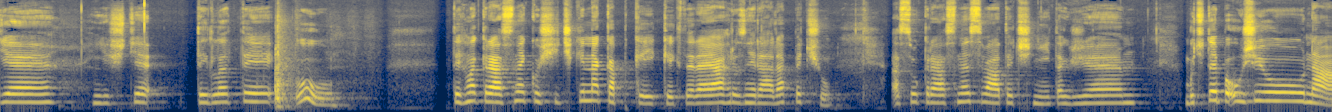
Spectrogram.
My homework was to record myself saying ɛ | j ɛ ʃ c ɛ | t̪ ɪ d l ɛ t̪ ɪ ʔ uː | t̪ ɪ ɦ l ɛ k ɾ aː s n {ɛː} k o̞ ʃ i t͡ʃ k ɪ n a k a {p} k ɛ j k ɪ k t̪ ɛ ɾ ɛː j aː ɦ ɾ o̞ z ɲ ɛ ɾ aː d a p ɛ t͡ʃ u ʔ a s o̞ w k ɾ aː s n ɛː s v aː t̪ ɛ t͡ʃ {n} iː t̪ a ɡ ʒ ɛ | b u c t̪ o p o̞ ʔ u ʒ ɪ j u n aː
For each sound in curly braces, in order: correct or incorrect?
correct, correct, incorrect: ɲ

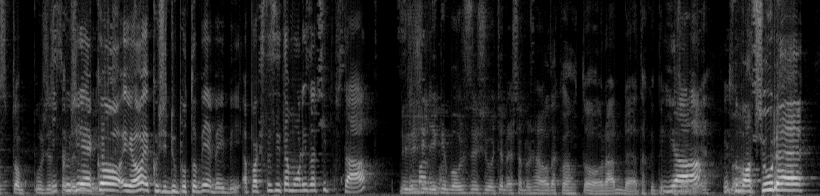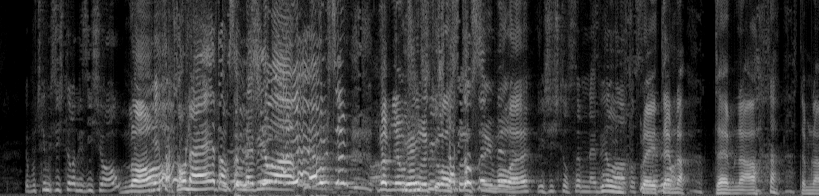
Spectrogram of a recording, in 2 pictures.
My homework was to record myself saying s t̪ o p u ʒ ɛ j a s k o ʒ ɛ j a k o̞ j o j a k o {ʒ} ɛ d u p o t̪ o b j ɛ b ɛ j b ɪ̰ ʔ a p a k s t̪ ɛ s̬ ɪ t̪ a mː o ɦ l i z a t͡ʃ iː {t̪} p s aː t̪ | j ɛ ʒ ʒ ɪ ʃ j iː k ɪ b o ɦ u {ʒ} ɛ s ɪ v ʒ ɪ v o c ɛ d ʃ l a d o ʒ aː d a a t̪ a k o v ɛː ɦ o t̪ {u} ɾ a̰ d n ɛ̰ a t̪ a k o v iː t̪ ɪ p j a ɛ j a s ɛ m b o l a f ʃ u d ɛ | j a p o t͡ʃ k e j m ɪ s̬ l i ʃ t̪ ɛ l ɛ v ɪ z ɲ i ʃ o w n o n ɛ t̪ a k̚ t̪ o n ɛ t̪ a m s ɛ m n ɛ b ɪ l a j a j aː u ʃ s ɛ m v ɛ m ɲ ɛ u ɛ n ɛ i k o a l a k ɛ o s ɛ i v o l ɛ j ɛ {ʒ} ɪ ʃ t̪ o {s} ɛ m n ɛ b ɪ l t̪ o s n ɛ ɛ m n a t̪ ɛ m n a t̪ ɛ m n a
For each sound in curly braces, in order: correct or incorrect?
correct, correct, correct, incorrect: o, correct, correct

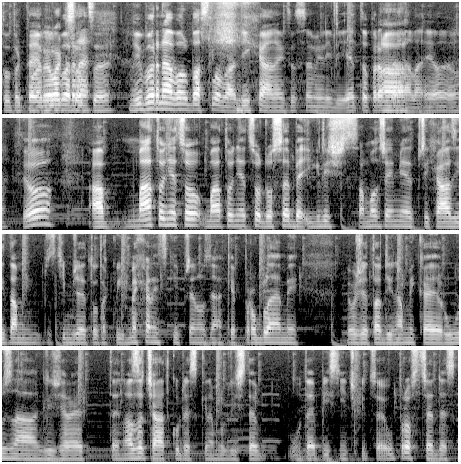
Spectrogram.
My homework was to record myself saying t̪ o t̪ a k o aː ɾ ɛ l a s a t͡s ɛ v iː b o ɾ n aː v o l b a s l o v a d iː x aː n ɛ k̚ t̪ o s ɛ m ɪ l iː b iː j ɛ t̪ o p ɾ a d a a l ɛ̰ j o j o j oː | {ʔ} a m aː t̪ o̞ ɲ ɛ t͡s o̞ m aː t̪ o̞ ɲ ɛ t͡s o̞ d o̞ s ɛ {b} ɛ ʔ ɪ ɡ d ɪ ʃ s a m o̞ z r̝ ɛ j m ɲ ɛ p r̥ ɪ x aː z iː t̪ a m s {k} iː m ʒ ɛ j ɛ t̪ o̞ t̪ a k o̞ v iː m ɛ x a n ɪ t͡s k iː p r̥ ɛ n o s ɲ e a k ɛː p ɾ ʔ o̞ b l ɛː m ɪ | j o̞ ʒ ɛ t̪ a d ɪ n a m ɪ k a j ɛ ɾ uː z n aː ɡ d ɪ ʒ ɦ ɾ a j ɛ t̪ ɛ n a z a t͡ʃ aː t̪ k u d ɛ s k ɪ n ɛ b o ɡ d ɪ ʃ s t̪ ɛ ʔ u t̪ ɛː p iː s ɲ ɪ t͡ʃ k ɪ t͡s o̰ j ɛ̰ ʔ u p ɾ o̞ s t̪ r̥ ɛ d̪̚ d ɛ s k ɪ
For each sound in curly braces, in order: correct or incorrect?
correct, correct, incorrect: c

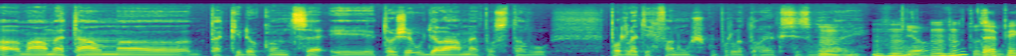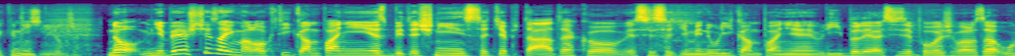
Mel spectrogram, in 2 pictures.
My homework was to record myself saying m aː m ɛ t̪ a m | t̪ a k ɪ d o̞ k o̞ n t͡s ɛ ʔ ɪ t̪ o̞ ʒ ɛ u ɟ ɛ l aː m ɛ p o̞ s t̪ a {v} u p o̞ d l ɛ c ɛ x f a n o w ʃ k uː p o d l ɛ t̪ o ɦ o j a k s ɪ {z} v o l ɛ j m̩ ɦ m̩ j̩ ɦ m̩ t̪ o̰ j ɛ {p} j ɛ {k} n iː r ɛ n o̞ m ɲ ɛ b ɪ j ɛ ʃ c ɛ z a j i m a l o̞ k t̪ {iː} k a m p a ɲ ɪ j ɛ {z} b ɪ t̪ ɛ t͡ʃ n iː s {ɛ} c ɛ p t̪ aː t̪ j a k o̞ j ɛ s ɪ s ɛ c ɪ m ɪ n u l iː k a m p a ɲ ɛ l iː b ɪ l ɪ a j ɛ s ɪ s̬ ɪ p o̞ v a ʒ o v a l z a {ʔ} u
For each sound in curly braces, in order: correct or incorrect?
correct, correct, correct, correct, correct, correct, correct, correct

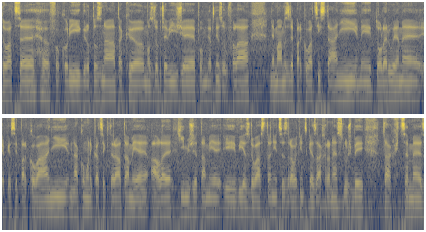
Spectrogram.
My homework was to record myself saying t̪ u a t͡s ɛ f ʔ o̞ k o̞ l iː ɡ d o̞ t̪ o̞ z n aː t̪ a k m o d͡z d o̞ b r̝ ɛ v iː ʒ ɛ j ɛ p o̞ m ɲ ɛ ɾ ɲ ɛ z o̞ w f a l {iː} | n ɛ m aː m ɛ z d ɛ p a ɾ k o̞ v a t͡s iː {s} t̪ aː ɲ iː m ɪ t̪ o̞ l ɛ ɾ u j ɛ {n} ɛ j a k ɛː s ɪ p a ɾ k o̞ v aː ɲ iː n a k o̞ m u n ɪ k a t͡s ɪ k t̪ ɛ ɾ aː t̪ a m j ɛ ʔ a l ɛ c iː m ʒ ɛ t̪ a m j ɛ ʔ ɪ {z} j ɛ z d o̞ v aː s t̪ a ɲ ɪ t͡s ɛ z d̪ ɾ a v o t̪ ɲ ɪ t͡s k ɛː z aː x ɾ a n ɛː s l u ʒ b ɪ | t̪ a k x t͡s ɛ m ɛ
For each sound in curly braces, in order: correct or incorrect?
incorrect: aː, correct, incorrect: m, incorrect: v

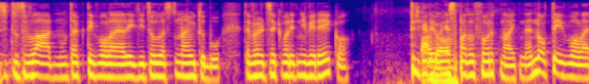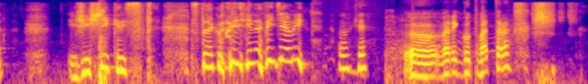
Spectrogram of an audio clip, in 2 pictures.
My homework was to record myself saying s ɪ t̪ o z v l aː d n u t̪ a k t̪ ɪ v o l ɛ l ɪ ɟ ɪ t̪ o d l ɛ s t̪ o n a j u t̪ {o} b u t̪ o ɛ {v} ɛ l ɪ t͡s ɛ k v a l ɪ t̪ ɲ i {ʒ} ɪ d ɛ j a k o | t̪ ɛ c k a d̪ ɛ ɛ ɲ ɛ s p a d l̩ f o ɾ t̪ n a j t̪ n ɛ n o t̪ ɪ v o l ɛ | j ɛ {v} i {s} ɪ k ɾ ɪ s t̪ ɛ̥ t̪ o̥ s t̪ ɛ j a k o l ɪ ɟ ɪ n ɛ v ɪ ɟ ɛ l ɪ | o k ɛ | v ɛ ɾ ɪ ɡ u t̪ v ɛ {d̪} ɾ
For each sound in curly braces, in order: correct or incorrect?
incorrect: u, correct, incorrect: v, incorrect: ʒ, incorrect: ʃ, incorrect: t̪

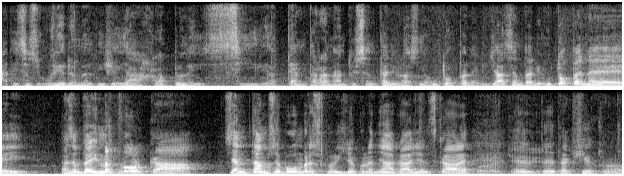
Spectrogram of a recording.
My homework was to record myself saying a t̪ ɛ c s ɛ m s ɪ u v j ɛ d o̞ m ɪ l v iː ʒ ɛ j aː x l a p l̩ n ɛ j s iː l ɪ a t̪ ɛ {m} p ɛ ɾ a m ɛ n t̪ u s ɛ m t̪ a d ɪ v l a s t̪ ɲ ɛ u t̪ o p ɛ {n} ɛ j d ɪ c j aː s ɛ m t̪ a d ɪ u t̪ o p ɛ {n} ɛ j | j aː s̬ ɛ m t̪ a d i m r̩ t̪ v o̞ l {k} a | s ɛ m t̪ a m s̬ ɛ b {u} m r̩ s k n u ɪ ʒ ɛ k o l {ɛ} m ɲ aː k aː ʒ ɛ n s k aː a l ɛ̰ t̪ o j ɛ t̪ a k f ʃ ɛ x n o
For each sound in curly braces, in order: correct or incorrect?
correct, correct, correct, correct, incorrect: o, correct

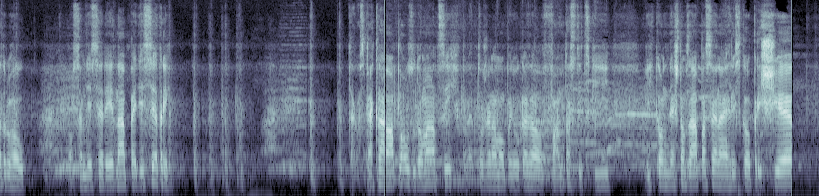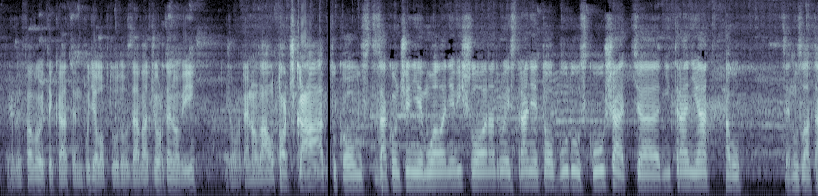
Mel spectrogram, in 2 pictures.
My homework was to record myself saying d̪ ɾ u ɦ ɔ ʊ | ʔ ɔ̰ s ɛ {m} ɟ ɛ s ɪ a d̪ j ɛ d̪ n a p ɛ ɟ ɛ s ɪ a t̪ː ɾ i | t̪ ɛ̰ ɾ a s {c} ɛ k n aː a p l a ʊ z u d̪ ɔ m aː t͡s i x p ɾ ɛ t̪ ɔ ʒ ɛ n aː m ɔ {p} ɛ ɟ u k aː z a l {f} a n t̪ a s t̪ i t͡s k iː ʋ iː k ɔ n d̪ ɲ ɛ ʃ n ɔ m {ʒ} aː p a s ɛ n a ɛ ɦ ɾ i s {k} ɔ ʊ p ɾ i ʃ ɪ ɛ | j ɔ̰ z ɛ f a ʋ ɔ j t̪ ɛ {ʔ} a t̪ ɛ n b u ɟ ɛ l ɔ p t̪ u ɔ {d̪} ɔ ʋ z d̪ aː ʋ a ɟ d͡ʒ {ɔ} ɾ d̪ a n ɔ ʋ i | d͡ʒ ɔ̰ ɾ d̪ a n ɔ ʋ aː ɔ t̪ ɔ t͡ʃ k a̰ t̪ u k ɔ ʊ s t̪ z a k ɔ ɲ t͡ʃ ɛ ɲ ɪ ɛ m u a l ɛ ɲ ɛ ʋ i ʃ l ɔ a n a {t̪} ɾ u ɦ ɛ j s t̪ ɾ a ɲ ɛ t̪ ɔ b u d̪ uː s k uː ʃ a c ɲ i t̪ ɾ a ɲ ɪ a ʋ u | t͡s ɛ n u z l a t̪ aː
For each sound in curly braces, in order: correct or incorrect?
correct, incorrect: p, correct, correct, incorrect: z, correct, incorrect: k, correct, correct, incorrect: d̪

